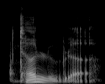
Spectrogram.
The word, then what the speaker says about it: Tallulah: Tallulah. Yeah, rhymes with Cholula, so I like it.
